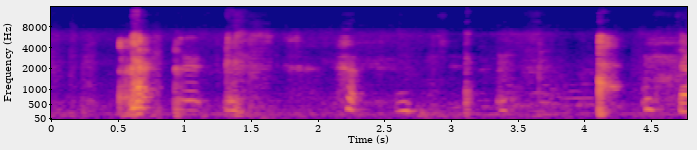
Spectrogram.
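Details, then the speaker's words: A brother burping deliberately on request: a run of loud burps, some short and some drawn out, with brief voices between. "I can't even make myself burp. Make yourself burp."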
